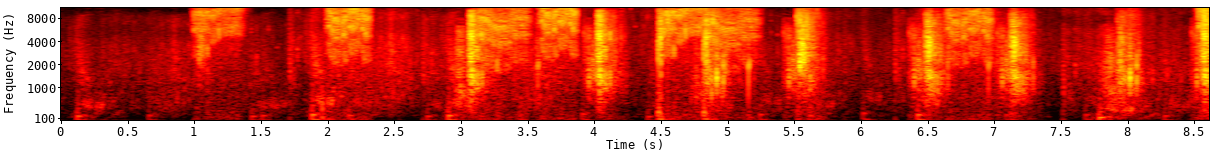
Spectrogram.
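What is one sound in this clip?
Gravel crunches in short bursts as it is dug out.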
